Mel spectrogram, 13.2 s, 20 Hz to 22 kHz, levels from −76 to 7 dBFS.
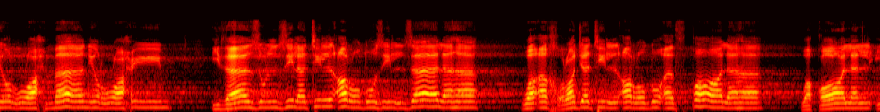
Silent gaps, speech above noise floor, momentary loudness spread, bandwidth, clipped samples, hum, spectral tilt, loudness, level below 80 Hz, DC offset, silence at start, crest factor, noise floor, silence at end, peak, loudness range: none; 26 dB; 11 LU; 10.5 kHz; under 0.1%; none; -3 dB/octave; -23 LUFS; -66 dBFS; under 0.1%; 0 s; 24 dB; -49 dBFS; 0 s; 0 dBFS; 3 LU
